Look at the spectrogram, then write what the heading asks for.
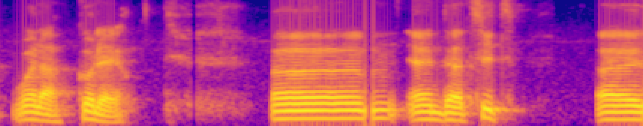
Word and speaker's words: colère: replay team later on so here are the pronunciation for Coler and you will see only from France and from Switzerland colair voila colair um and that's it I don't see any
